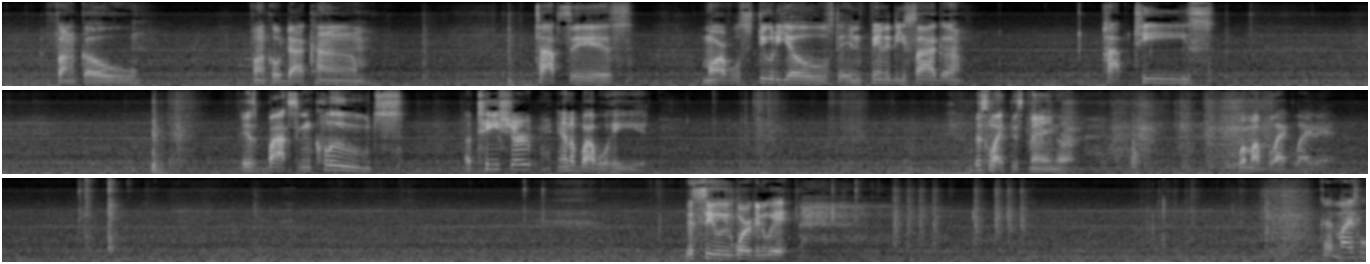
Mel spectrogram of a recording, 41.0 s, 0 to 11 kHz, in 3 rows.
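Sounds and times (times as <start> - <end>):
low room rumble: 0.0 - 40.9.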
